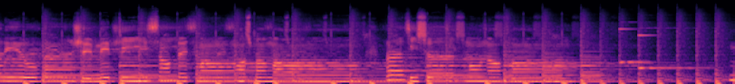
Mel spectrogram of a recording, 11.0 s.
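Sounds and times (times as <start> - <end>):
speech: 0.1 - 8.7
doorbell ringing as the postman calls: 9.3 - 10.8.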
